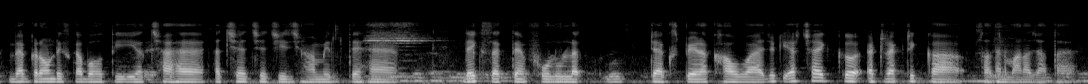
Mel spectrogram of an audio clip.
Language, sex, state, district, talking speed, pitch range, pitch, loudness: Hindi, male, Bihar, Begusarai, 165 wpm, 120-130 Hz, 125 Hz, -21 LUFS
